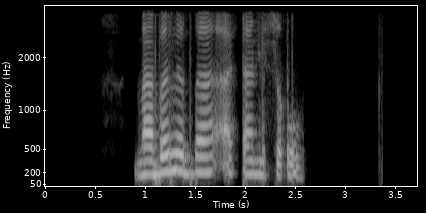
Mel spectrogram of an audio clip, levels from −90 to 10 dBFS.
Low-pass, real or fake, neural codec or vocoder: 3.6 kHz; fake; codec, 16 kHz in and 24 kHz out, 1.1 kbps, FireRedTTS-2 codec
